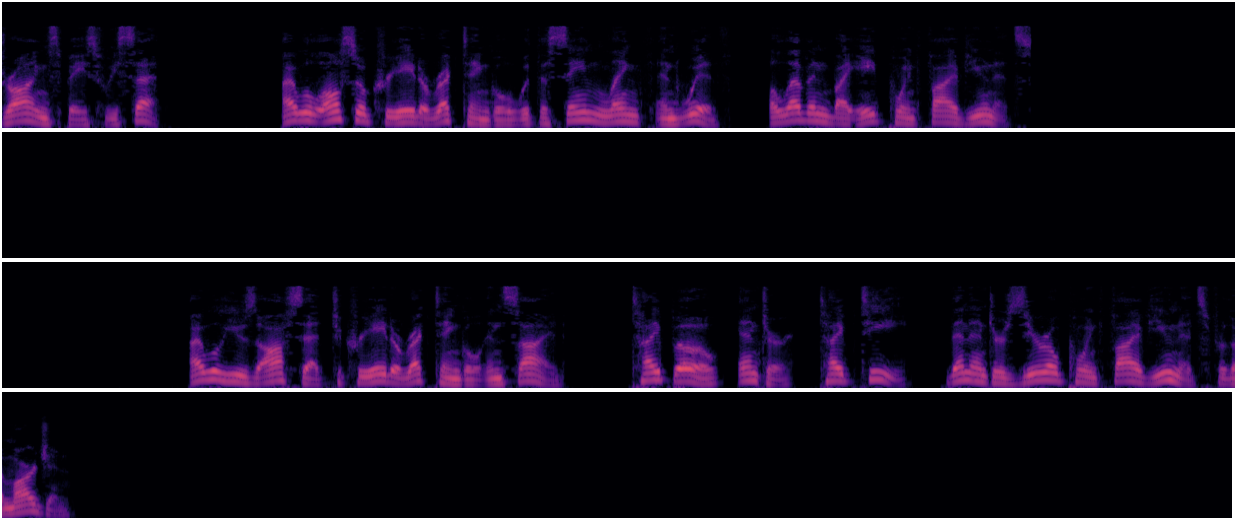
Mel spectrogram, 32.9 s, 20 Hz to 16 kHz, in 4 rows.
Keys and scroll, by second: 1.5-2.7 typing, 3.1 Return, 6.2 shift+3, 8.1 KP_0, 8.2 ,, 8.3 KP_0, 9.1 Return, 10.8 shift+3, 12.7 KP_1, 13.3 ,, 14.4 KP_8, 14.9 KP_Decimal, 15.1 KP_5, 16.2 Return, 19.4 o, 22.1 Return, 24.5 t, 25.3 Return, 31.4 KP_0, 31.6 ., 31.9 KP_5, 32.3 Return.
